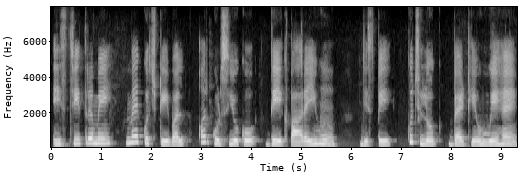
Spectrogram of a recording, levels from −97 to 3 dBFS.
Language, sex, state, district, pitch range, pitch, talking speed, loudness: Hindi, female, Bihar, Kaimur, 200-255 Hz, 215 Hz, 130 wpm, -15 LUFS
